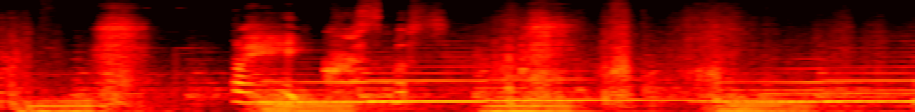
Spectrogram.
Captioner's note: sniffles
